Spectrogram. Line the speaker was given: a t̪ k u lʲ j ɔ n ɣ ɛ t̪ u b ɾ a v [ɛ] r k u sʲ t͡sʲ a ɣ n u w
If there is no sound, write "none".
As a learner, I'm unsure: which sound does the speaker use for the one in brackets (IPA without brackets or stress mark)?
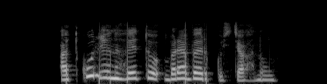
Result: ɛ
